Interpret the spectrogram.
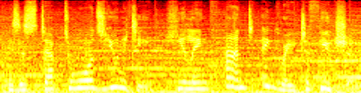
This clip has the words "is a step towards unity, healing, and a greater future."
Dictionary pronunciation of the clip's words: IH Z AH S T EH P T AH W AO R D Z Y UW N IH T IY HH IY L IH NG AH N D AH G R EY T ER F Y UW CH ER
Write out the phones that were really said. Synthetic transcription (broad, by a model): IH Z AH S T EH P T AH W AO R D Z Y UW N IH T IY HH IY L IH NG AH N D AH G R EY T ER F Y UW CH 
